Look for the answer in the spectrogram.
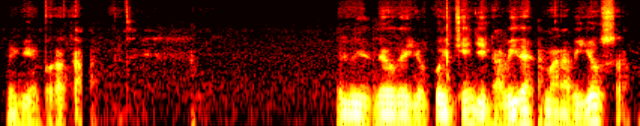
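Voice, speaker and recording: Male teacher on a video call, deep and slow, husky, dark tone. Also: fairly even intonation. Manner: slow, takes attendance, talks to students. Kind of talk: online class.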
